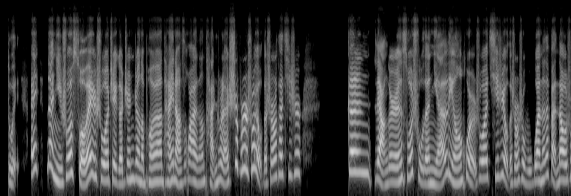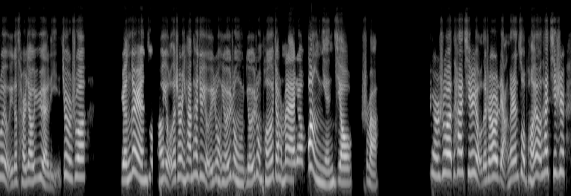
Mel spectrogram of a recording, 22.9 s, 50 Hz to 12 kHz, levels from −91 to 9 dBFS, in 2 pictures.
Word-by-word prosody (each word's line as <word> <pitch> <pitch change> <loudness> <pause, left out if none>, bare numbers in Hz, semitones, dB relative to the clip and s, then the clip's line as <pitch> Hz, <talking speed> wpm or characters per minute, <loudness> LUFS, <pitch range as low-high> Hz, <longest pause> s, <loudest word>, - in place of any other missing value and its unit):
对。 475 -1 -8 0.2
哎， 345 - +1 0.2
那 470 -3 0
你 220 -5 -2
说 325 +9 +1
所 190 - +2
谓 310 - +5
说， 250 -3 0
这 245 -1 -2
个 200 -1 -1
真 255 +4 -5
正 260 -3 -3
的 210 - -1
朋 215 +1 -4
友 230 - +1
要 235 0 +2
谈 220 -1 -1
1-2 240 -6 +1
次 245 - -15
话 255 -2 +1
也 - - -2
能 215 +3 -9
谈 215 - -5
出 255 - -7
来， 200 -2 -1
是 485 - -1
不 410 -2 -4
是 415 -1 +5
说 425 +2 -1
有 - - -2
的 200 - -6
时 255 - -6
候， 280 +3 +1
它 330 +1 -1
其 325 -1 -13
实 355 +1 -5 0.9
跟 365 -2 +4
2 225 -8 +3
个 225 - -3
人 220 +4 +1
所 290 +5 -3
处 215 - -8
的 200 0 0
年 195 - -2
龄 220 -6 -2
或 270 0 -2
者 - - -4
说 275 +1 -1
其 290 +1 -9
实 320 - -9
有 280 - -1
的 200 - -8
时 220 - -6
候 220 - -3
是 255 0 -8
无 195 -4 -12
关 240 +3 +1
的， 260 - -5
它 330 - -3
反 - - -3
倒 250 -1 +4
说 295 +2 -5
有 - - -5
一 - - -8
个 225 - -5
词 230 -1 -7
儿 215 - -3
叫 235 -1 +1
阅 275 -8 -1
历。 325 - -18
就 325 -1 -2
是 285 - -2
说， 295 0 +3 0.7
人 250 +2 +1
跟 390 - +5
人 250 -5 +5
做 265 0 -8
朋 235 +2 0
友， - - -2
有 - - -7
的 245 - -2
时 300 - -2
候 300 - +3
你 260 - -5
看 280 0 +1
他 330 0 -2
就 310 -1 -2
有 - - -5
一 200 - -4
种 250 -3 -6
有 225 +1 -4
一 - - -3
种 235 -9 -6
有 220 +1 -3
一 - - -5
种 315 -5 -5
朋 245 -1 -2
友 275 - -1
叫 290 -2 +1
什 275 - -8
么 265 +3 -2
来 260 -1 +6
着， 260 - -1 0.2
忘 365 - +9
年 200 +1 -6
交 215 -1 +2 0.2
是 - - -15
吧？ - - -2 1.0
就 335 -3 -3
是 305 - 0
说 345 +1 +6
他 360 +2 +3
其 360 -1 -4
实 355 - +4
有 300 -4 +1
的 235 - -3
时 270 - -1
候 300 +1 +7
2 - - -2
个 255 - -2
人 280 +2 +2
做 315 -2 -2
朋 245 -1 -1
友， 320 -2 +3
他 370 +4 +3
其 360 -1 -4
实 365 +1 0
265 Hz, 325 characters per minute, -19 LUFS, 230-320 Hz, 1.0 s, 忘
